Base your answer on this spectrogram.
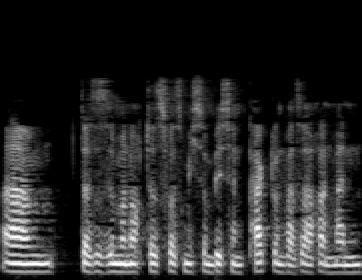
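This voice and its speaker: The speaker talks at a moderate pace with monotone, flat intonation. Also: man. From Berlin, Germany. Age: 30s. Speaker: physiotherapist and runner. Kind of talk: interview.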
